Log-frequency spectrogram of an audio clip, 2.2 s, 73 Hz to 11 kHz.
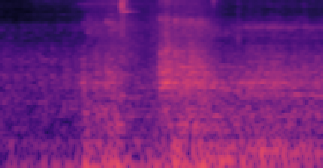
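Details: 2003 Stewart & Stevenson M1078 diesel truck, cold start around 8:35 a.m. with transmission in neutral: engine catches after a brief crank and settles into a low, steady rumble with no knocks or misfires; normal cold start.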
